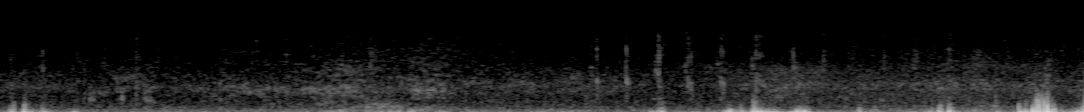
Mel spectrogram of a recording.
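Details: Raccoon eating, with sparse low crunching and chewing bursts, quiet between them, growing denser and louder toward the end with soft clicky bites.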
